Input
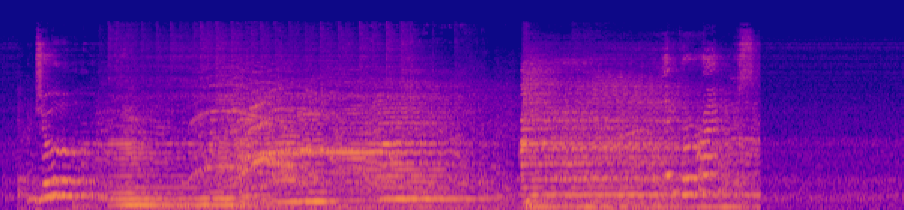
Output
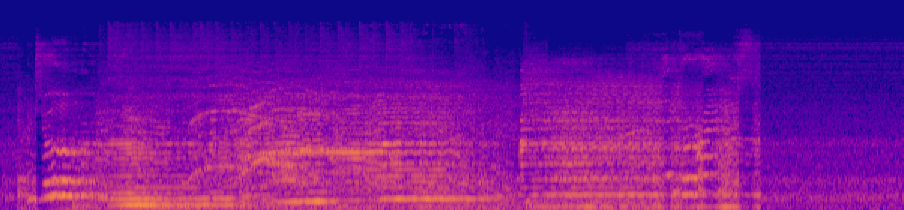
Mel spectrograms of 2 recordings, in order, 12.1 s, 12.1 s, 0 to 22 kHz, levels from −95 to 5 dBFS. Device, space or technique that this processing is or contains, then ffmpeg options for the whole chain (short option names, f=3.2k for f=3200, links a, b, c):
de-esser from a sidechain: -filter_complex "[0:a]asettb=1/sr,asplit=3[a][b][c];[a]atrim=end=7.294[d];[b]atrim=start=7.29:end=8.33,asetpts=PTS-STARTPTS,afade=t=in:d=0.004:c=qsin,afade=t=out:st=1.036:d=0.004:c=qsin,lowpass=6.1k[e];[c]atrim=start=8.326[f];[d][e]acrossfade=d=0.004:c1=hsin:c2=qsin[g];[g][f]acrossfade=d=0.004:c1=qsin:c2=hsin,asplit=2[h][i];[i]highpass=f=4.5k:w=0.5412,highpass=f=4.5k:w=1.3066,apad=whole_len=531618[j];[h][j]sidechaincompress=threshold=-57dB:ratio=5:attack=3.6:release=72,volume=1dB"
